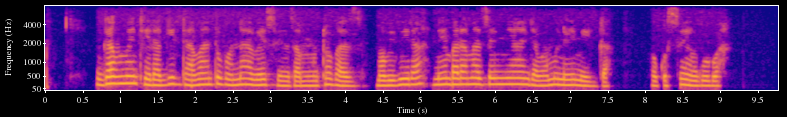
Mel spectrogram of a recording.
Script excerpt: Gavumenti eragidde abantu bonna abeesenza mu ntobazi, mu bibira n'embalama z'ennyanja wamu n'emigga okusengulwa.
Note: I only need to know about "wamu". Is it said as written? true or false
true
